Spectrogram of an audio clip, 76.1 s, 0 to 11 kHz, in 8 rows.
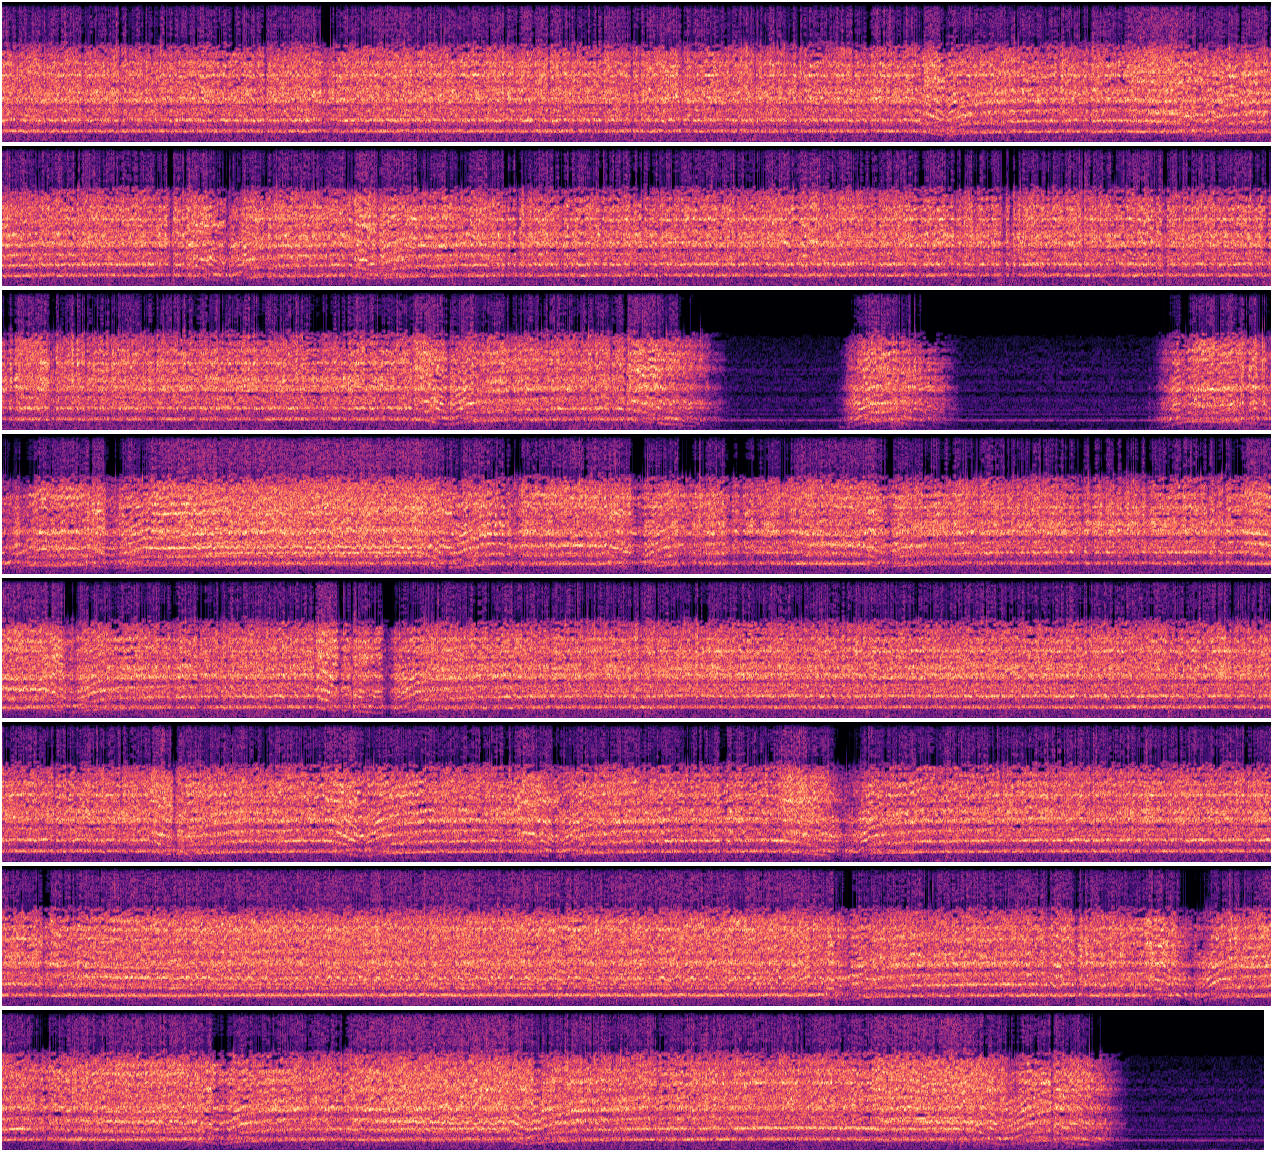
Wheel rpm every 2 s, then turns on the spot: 230, 230, 230, 220, 210, 180, 210, 230, 230, 230, 230, 180, 30, 10, 140, 200, 180, 210, 230, 190, 170, 230, 240, 230, 210, 190, 180, 200, 230, 210, 210, 200, 190, 190, 200, 210, 220, 70.
none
